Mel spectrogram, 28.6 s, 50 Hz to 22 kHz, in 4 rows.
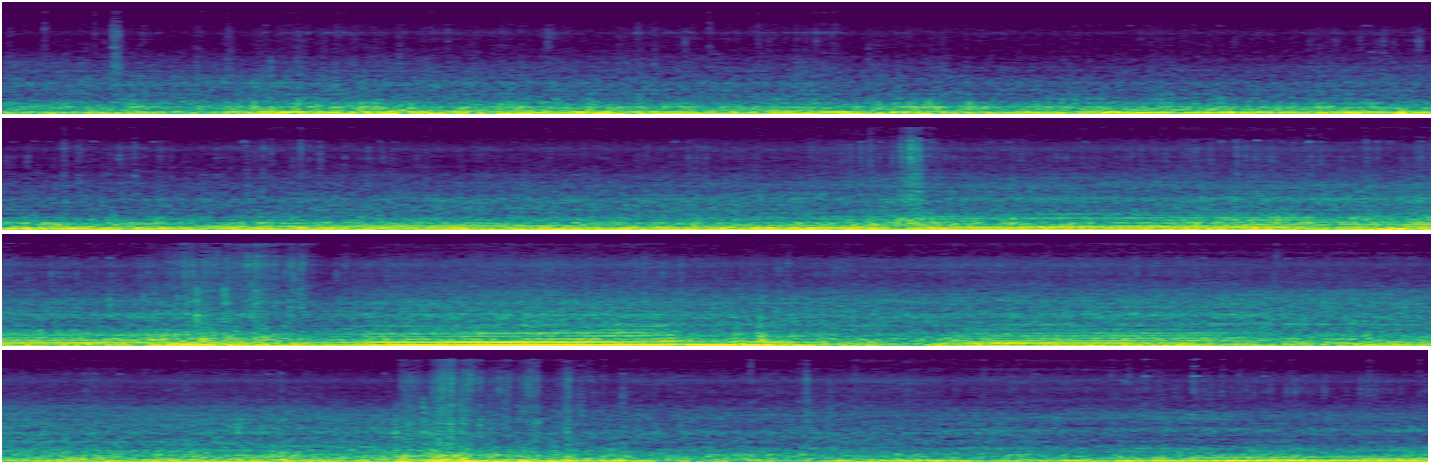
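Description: Toyota Starlet EP81 hatchback's engine and road noise heard from inside the cabin while driving. The revs climb in the middle, the sound dips briefly about two-thirds through, then it runs steadily again.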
